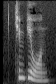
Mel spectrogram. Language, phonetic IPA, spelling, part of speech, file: Russian, [t͡ɕɪm⁽ʲ⁾pʲɪˈon], чемпион, noun, Ru-чемпион.ogg
- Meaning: champion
